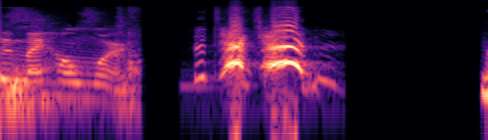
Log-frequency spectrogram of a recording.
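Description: A woman shouts angrily.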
